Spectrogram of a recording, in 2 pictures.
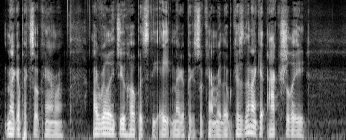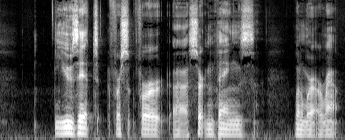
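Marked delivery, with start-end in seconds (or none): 6.0-7.7 burp breaking into the words. Real, not acted. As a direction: talk through a burp. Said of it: "Excuse me, I'm burping".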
